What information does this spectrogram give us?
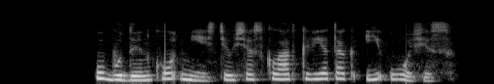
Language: Belarusian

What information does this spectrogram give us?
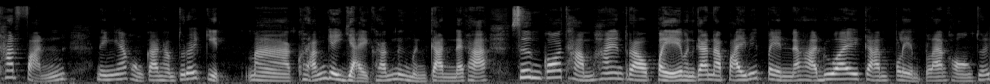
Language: Thai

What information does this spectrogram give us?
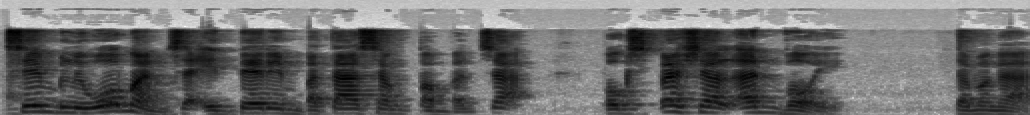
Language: Filipino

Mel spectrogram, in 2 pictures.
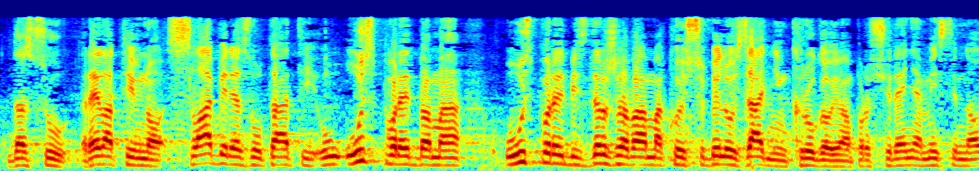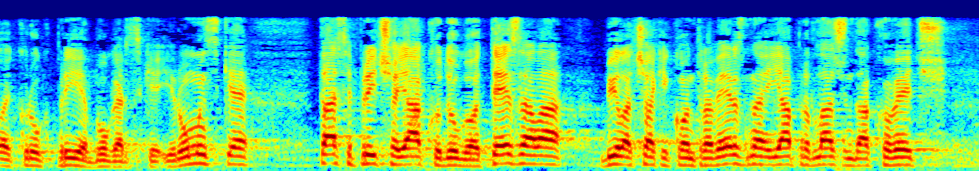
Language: Croatian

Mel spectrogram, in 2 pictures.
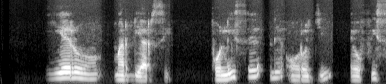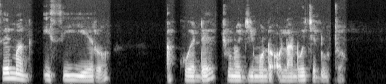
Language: Luo (Kenya and Tanzania)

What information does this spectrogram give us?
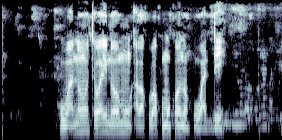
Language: Ganda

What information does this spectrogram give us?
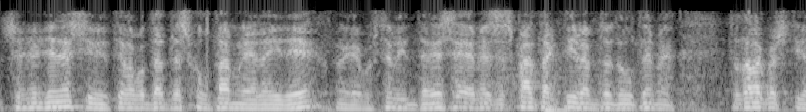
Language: Catalan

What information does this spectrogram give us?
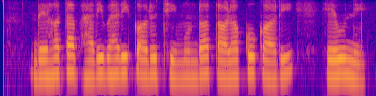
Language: Odia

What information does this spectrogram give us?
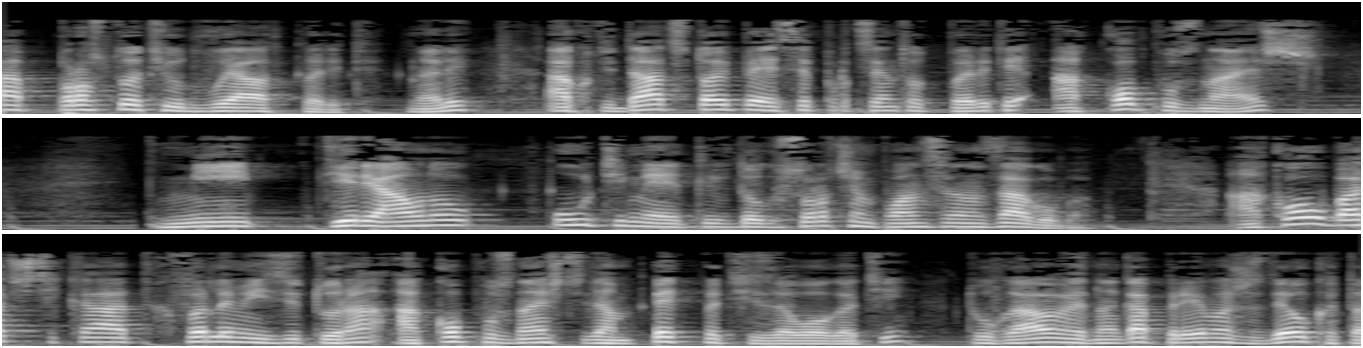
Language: Bulgarian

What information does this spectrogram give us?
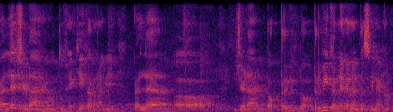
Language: Dogri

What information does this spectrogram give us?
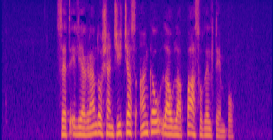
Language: Esperanto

